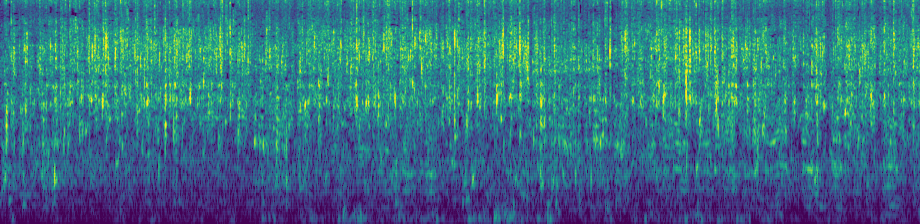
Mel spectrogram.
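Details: Steady trickling, splashing water fills the recording, with no animal calls audible.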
